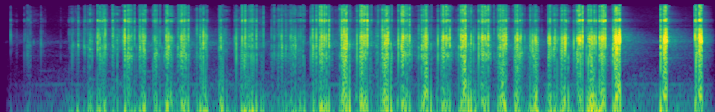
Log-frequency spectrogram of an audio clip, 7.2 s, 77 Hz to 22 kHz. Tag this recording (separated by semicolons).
MTC500-M002-s13; glass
